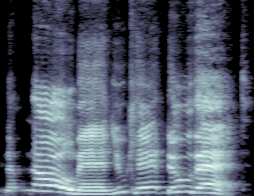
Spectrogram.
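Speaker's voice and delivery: loud, high-pitched objection, drawn out; emphatic protest. Real, not acted. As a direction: object loudly, stretching the words. Protesting the casting of Marley.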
